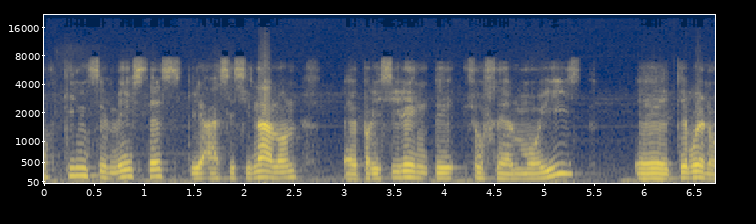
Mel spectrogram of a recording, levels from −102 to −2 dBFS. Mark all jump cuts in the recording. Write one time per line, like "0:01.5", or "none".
none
